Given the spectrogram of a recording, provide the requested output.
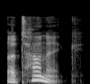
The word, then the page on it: atonic: British English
